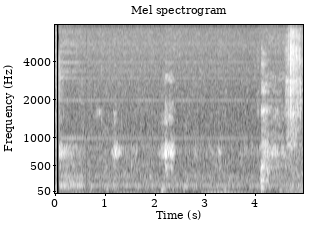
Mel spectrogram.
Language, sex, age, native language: Icelandic, male, 11, English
